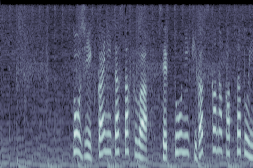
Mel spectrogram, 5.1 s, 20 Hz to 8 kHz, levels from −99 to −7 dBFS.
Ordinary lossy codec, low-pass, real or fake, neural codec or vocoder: MP3, 64 kbps; 7.2 kHz; real; none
